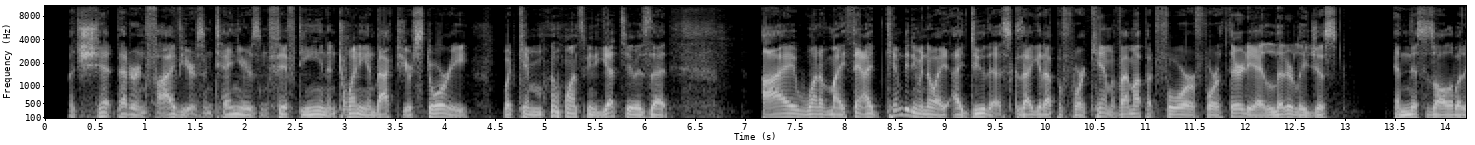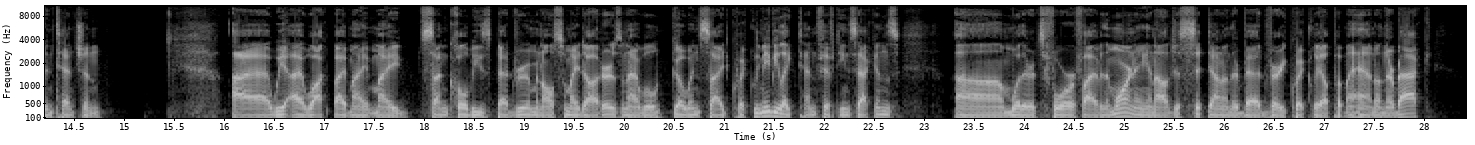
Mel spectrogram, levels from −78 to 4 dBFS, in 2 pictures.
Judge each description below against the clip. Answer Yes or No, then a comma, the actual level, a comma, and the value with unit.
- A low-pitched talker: Yes, very low, 90 Hz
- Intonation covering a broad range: No, average, 2.8 semitones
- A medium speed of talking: No, fast, 240 wpm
